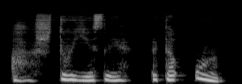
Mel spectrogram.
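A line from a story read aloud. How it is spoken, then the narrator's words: Trembling question. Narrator (Russian): Дрожащим голосом спрашиваю я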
